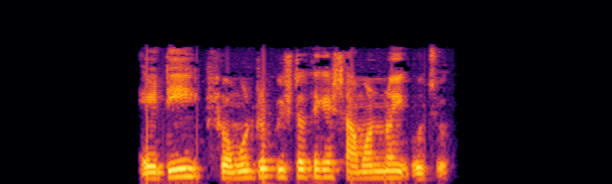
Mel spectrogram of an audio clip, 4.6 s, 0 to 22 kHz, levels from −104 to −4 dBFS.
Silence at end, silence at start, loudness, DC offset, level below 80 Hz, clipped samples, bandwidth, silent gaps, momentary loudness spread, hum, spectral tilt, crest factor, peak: 1.25 s; 1.05 s; -16 LUFS; under 0.1%; -50 dBFS; under 0.1%; 8 kHz; none; 11 LU; none; -5 dB/octave; 16 dB; -2 dBFS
